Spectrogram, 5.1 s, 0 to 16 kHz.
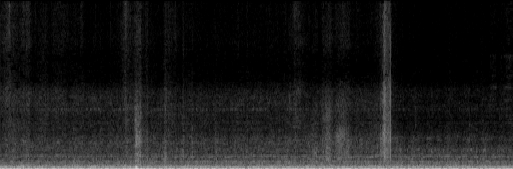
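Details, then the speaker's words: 1999 Dodge Durango SLT V8, sat 14 years, after refuelling from empty: low rumbling idle with an uneven, stumbling beat a few times a second; misfire because the two front spark plug wires were crossed against the firing order. "I look at that firing order it did have these two up front backwards I I knew it I knew it didn't sound right"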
